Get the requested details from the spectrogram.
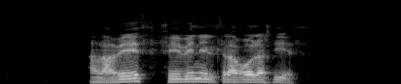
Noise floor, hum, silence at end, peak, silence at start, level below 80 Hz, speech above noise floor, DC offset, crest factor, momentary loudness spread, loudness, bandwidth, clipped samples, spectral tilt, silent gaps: -76 dBFS; none; 1.1 s; -6 dBFS; 0.9 s; -58 dBFS; 55 dB; under 0.1%; 18 dB; 11 LU; -22 LUFS; 10.5 kHz; under 0.1%; -7 dB/octave; none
